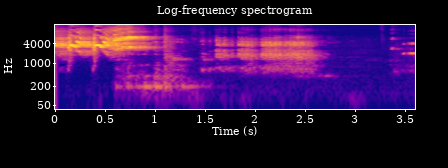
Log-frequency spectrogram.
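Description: A lory gives harsh, buzzy screeches in quick bursts for about three seconds, then falls silent before a short final squawk; a low hum sounds briefly underneath.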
